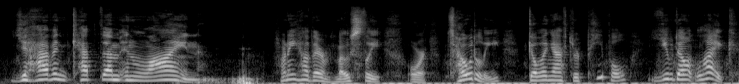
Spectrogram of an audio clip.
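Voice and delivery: high, loud accusing yell; shouting. A narrator's reading. Verona shouting at Bristow through her folded arms. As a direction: shout your accusation across the clearing. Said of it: "shouting into the crooks of two elbows".

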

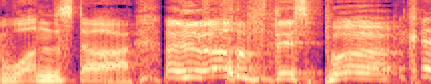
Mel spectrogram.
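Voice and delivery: slow, high dopey voice; dopey reviewer. Retold or imitated. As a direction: play a confused old reviewer, dragging it out. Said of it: "and then go".

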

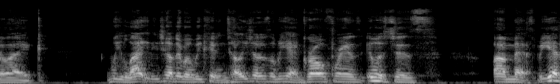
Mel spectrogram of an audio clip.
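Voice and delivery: ordinary talk

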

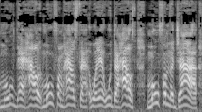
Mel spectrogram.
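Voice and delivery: ordinary talk, nothing marked

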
